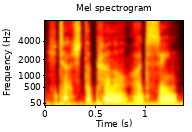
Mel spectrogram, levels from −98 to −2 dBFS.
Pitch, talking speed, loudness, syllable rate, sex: 105 Hz, 260 wpm, -16 LUFS, 6.5 syllables/s, male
